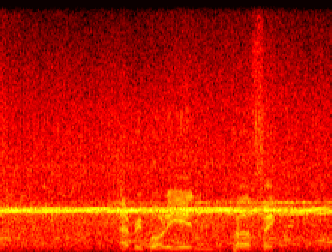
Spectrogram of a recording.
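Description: A man speaks loudly over the wind, heard through a close microphone.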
